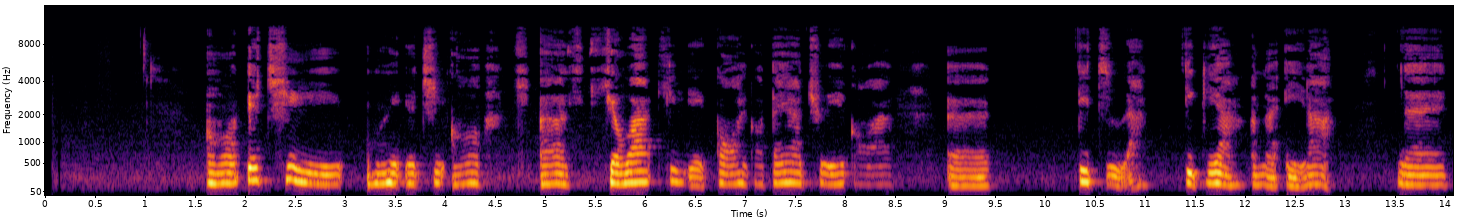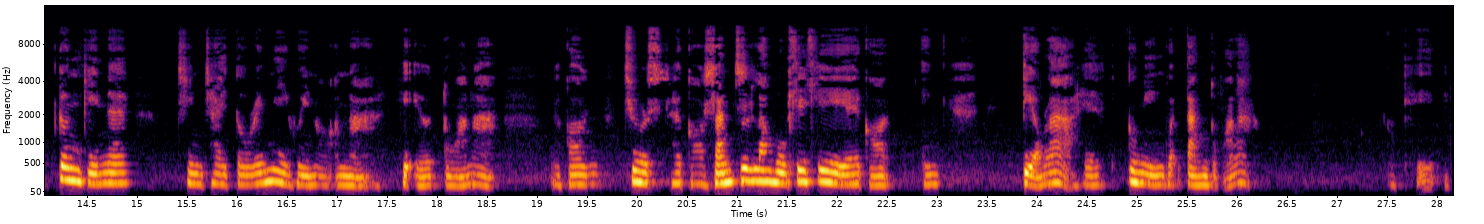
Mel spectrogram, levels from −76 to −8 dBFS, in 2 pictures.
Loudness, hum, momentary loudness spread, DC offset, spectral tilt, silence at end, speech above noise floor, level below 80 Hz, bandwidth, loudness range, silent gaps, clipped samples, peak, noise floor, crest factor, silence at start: -22 LUFS; none; 16 LU; under 0.1%; -6.5 dB/octave; 0.05 s; 34 dB; -66 dBFS; 11.5 kHz; 7 LU; none; under 0.1%; 0 dBFS; -55 dBFS; 22 dB; 1 s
